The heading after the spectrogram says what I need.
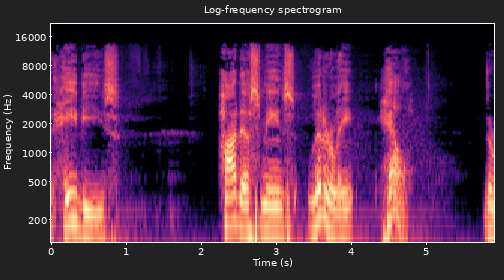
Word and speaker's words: Hades: That's the Greek word Hades. Hades, or in English they pronounce it Hades.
